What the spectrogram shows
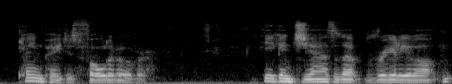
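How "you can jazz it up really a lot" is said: dry, ironic, tongue-in-cheek sarcastic tone. Describing how to decorate a plain notebook: sarcastic. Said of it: "I'm being sarcastic here".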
